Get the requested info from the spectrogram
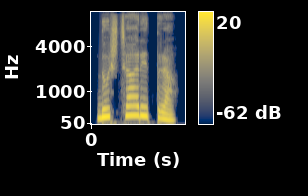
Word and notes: ದುಶ್ಚಾರಿತ್ರ: Kannada

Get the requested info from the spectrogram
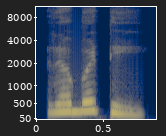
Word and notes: ರಬಟಿ: rabaṭi; dial.

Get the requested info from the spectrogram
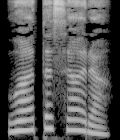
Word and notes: ವತ್ಸರ: kannada

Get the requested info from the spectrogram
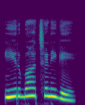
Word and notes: ಈರ್ಬಾಚಣಿಗೆ: kannada

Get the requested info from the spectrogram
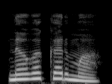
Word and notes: ನವಕರ್ಮ: nava karma

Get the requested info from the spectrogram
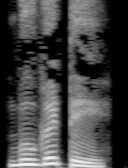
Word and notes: ಬುಗಟೆ: bugaṭe

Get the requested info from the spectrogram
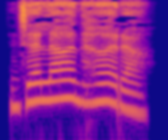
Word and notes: ಜಲಾಧಾರ: Kannada

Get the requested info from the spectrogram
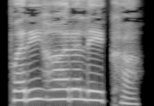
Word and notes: ಪರೀಹಾರಲೇಖ: parīhāra lēkha

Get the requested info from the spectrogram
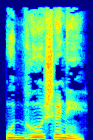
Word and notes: ಉದ್ಘೋಷಣ: kannada

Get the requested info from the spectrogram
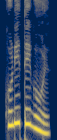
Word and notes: ಕುಡಿತೆಗೊಳ್: kannada

